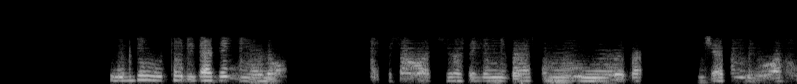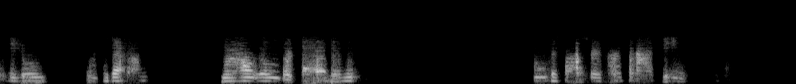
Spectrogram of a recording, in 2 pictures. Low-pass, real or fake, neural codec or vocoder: 3.6 kHz; fake; codec, 44.1 kHz, 0.9 kbps, DAC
